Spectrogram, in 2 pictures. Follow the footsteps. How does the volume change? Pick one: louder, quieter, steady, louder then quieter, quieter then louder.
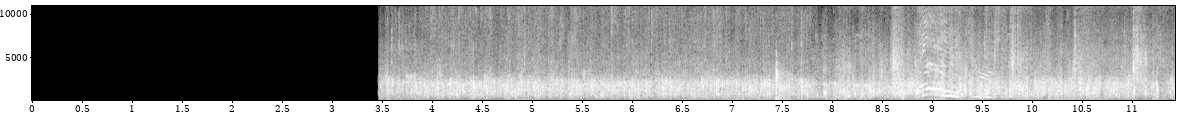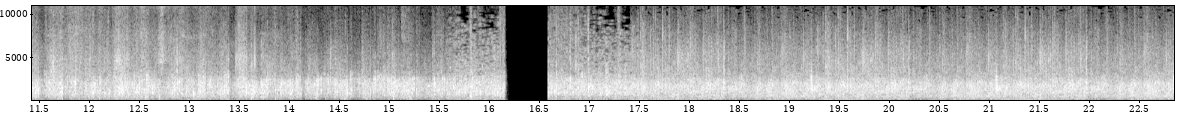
steady.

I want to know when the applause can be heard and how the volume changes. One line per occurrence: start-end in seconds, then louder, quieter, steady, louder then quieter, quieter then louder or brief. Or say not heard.
3.5-22.8 steady.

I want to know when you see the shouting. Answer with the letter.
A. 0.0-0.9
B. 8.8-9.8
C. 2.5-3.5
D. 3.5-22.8
B.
